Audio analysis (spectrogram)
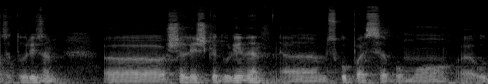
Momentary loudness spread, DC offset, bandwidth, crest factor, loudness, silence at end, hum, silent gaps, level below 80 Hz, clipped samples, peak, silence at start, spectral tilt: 7 LU; under 0.1%; 16 kHz; 16 dB; -32 LUFS; 0 s; none; none; -46 dBFS; under 0.1%; -16 dBFS; 0 s; -5 dB/octave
